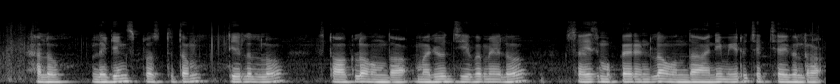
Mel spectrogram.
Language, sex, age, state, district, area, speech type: Telugu, male, 18-30, Andhra Pradesh, N T Rama Rao, urban, read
